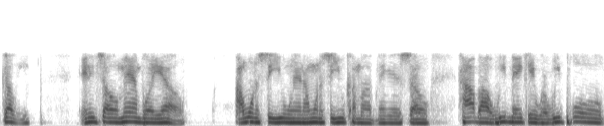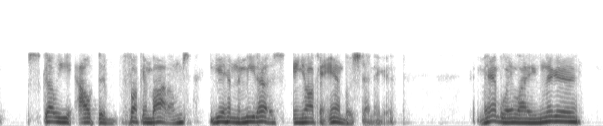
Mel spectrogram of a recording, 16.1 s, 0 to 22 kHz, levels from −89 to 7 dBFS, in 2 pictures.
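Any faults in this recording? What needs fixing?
Throughout the speech runs through an AMR narrowband mobile codec with heavy damage. The voice is rebuilt from a vocal-tract model fed by sparse pulses, so it sounds buzzy and synthetic, and the thin, coarse quality points to one of the lowest AMR-NB modes, around 5.9 kbps. On a spectrogram everything stops at a hard ceiling near 3.8 kHz, with empty space above it and harmonics below looking blurred and blocky at the 20 ms frame rate. To prevent it, capture or route the call over a wideband path at a higher codec bitrate rather than narrowband AMR.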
